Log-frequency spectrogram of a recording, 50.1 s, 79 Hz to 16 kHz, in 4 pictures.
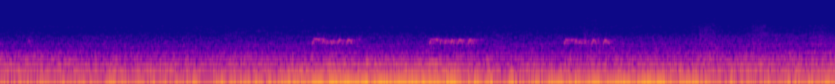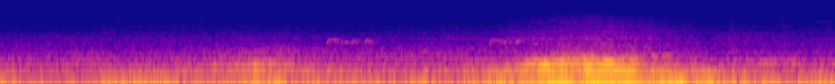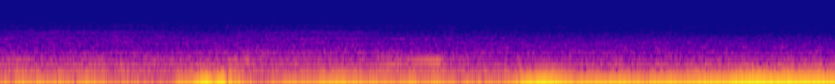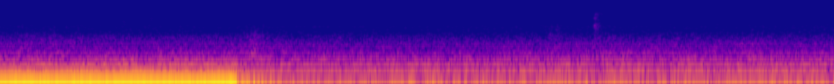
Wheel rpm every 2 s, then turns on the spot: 0, 0, 0, 0, 0, 0, 0, 0, 0, 0, 0, 0, 0, 0, 0, 0, 0, 0, 0, 0, 0, 0, 0, 0, 0.
none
